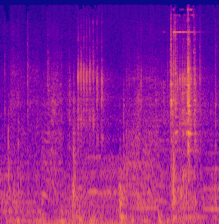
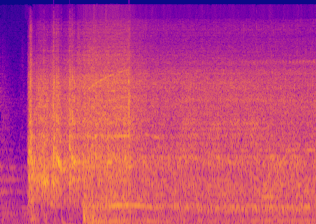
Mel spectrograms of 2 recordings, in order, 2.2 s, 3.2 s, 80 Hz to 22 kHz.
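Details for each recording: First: Toyota Celica GT-Four sitting 18 years, engine turned slowly by hand before first start: irregular metallic clicking and ratcheting like a chain; chain-like rattle, cause not yet known. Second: Toyota Celica GT-Four first started after 18 years, fuel pump reconnected; brief crank then runs for a couple of seconds with a fairly even, slightly uneven beat; engine runs, fuel leak from rotten pipes found afterward.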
